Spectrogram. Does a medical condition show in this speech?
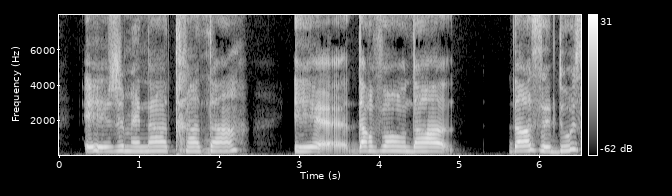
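Yes: Friedreich's ataxia; diagnosed at age 15, now age 30, progressive.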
